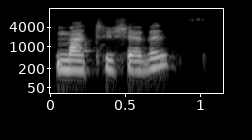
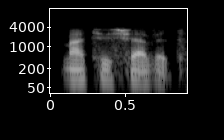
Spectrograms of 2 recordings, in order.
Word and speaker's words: Matushevitz: could you help me out with your pronouncing your last name sure matushevitz matushevitz okay i didn't want to butcher it um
